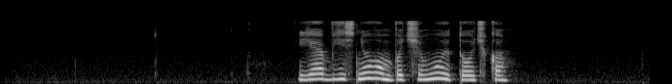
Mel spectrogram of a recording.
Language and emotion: Russian, neutral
